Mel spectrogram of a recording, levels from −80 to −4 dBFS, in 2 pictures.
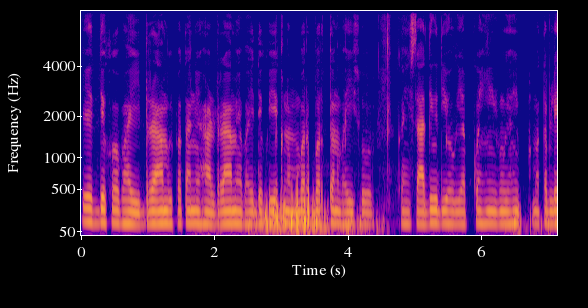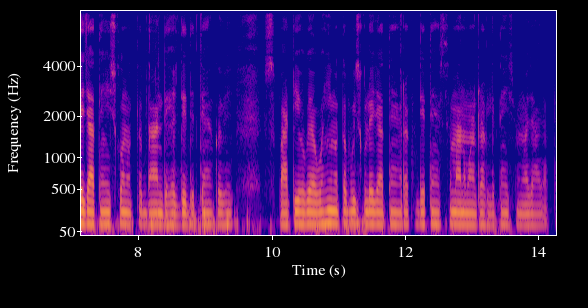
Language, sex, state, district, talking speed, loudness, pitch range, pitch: Hindi, male, Chhattisgarh, Balrampur, 235 wpm, -28 LUFS, 115-120 Hz, 115 Hz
